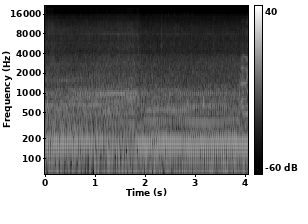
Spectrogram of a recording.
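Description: A restomod car engine idles loudly up close and is then revved once into a deeper, smooth rumble that holds steady, with no talking over it.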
